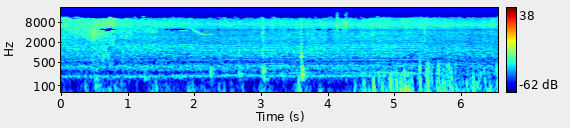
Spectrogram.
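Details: Honey bees inside a hive opened for inspection six days after installing nucs in 2020, the workers drawing out new comb; a low steady drone beneath repeated thumps and rustling from handling the frames.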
